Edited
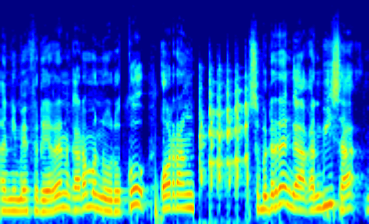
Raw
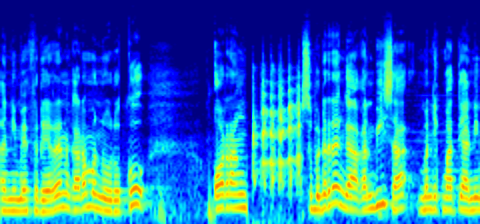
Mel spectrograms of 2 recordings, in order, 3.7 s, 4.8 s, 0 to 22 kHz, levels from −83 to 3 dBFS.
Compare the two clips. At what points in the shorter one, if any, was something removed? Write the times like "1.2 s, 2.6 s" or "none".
1.5 s

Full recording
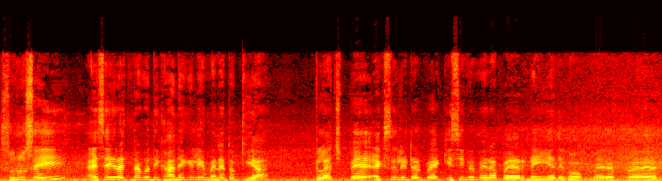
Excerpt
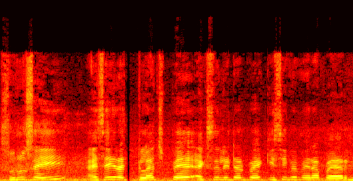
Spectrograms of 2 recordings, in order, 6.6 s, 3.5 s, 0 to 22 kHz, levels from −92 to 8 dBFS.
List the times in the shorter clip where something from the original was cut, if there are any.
1.3 s

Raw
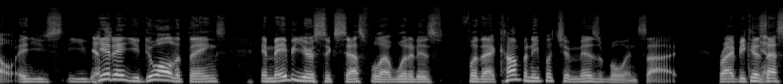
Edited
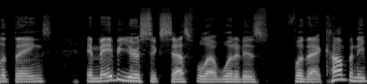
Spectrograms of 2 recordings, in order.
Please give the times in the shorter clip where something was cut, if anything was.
none

